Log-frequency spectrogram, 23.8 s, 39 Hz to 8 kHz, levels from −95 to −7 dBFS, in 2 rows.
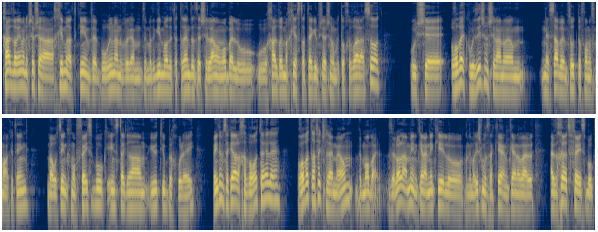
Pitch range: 110-135 Hz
